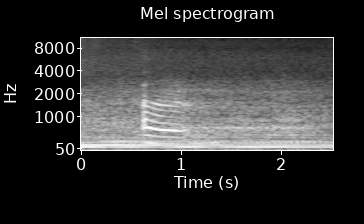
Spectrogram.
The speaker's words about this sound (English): But just learning, whoa, that's a loud plane. Sorry.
